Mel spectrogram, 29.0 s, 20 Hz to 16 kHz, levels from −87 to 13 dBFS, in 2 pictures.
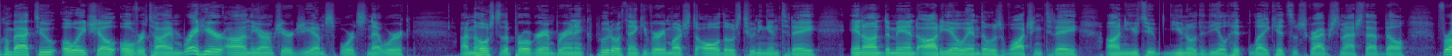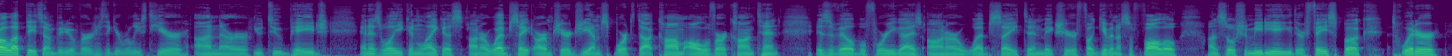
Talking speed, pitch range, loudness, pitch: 215 wpm, 100-115 Hz, -24 LUFS, 105 Hz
